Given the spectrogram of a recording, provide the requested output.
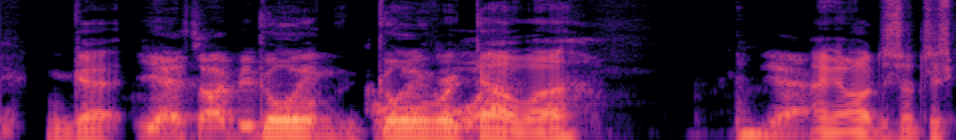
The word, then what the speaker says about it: Gorogoa: Yeah, so I've been playing Gorogoa. Yeah. Hang on, I'll just give Harry a ring. I'll try to Gorogoa.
